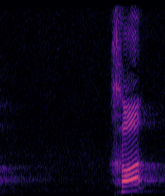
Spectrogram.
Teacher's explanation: dikeluarkan dari pangkal tenggorokan di pangkal tenggorokan diucapkan dengan mengalir nafas Hai atau lebih praktisnya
